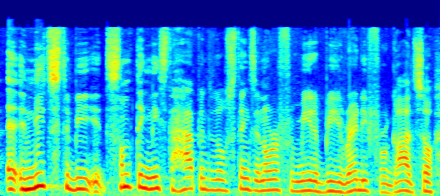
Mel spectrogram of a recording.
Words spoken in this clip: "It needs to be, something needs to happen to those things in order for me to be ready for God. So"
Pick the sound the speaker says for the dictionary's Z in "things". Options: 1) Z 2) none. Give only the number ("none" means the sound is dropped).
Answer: 1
